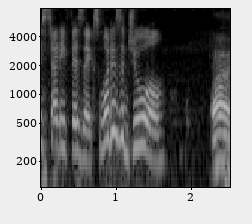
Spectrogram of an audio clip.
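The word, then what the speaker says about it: joule: pronunciation Jewel Jewel so remember that this one is not supposed to be pronounced like je je we pronounce that just the same as Jewel Jewel jeel Jewel and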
